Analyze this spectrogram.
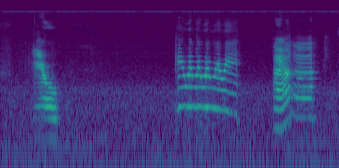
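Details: Talking African grey parrot that speaks with a Yorkshire accent, at home: three drawn-out harmonic, voice-like cries, the first falling, the second long and steady, the last rising then wavering, somewhat like a cat's meow.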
